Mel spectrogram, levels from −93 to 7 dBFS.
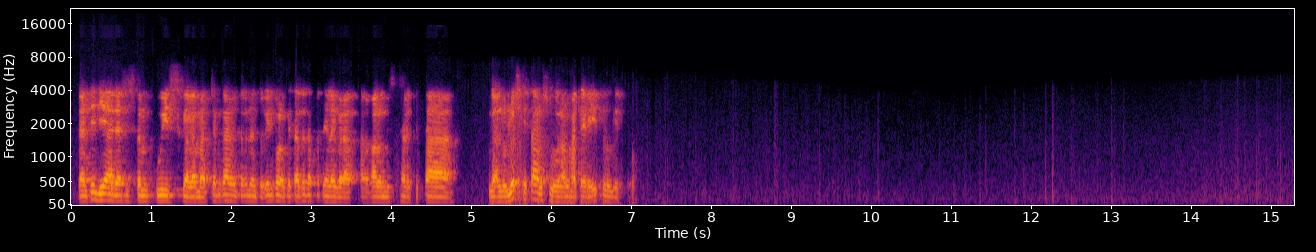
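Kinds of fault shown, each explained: Repeated packet loss (robotic sound): Between 4.03 and 4.37 s, packets went missing five times in quick succession, the longest gap 70 ms. The receiver patched 140 ms by stretching earlier sound and left 80 ms empty, so the speech turns choppy with pieces missing.
Call bitrate drop: From 4.72 s to the end, the encoder's budget fell from 32 to 8 kbps, holding at its lowest for about 5.9 s. Bandwidth narrowed from 20 kHz to 4 kHz, so the speech sounds muffled, coarse and watery.
Jitter buffer speed-up: From 9.05 to 9.50 s, the receiver had built up excess buffered audio and trimmed short pitch-period slices, about 70 ms in total, to reduce delay. The speech runs at 113% speed with unchanged pitch, sounding briefly hurried.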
